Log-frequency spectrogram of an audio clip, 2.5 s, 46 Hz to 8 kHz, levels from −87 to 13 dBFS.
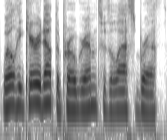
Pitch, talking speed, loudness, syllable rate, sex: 150 Hz, 240 wpm, -16 LUFS, 5.5 syllables/s, male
